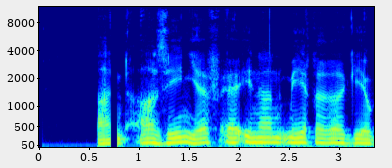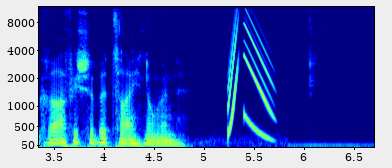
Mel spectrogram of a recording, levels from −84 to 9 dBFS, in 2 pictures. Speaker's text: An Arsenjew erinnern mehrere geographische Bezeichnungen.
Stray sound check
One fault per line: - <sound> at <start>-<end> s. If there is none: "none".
- dropout at 0.7-0.8 s
- chirp at 5.2-5.7 s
